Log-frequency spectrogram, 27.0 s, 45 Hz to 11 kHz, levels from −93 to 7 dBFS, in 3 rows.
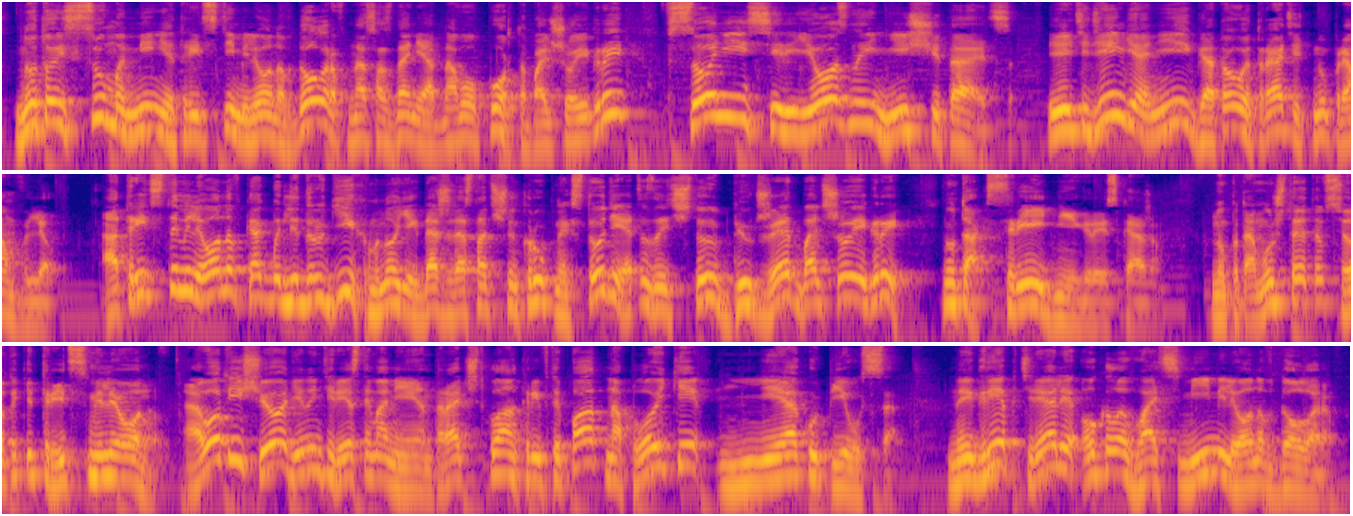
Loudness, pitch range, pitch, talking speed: -15 LUFS, 125-185 Hz, 155 Hz, 175 wpm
